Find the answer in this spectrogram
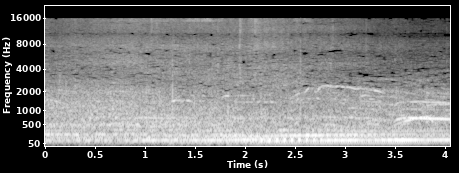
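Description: Engine of a large SUV driving slowly past close by, a steady low drone that grows louder over the second half, with onlookers' voices calling out over it.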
